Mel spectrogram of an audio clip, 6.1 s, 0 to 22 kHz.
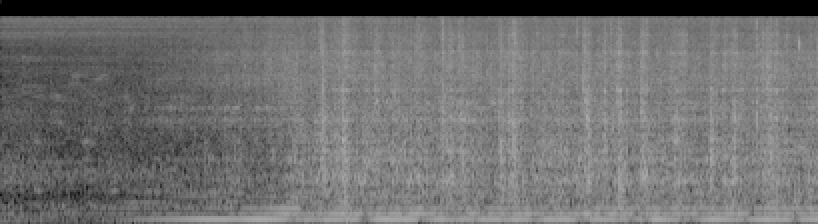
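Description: Logik L712WM13 washing machine's drum motor starting about a second in and turning the drum for the final rinse: a low hum that swells about one and a half times a second, with water sloshing and wet laundry tumbling.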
